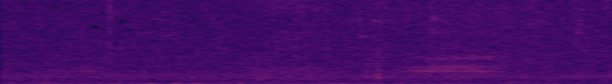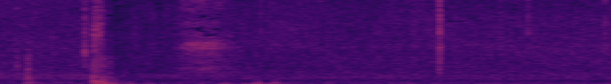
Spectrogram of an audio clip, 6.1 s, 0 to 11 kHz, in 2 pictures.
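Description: The driver's door of a Mercedes-Benz 190E Evo II shut once, a single sharp thump about midway, with a few lighter clicks around it over a steady low rumble.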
